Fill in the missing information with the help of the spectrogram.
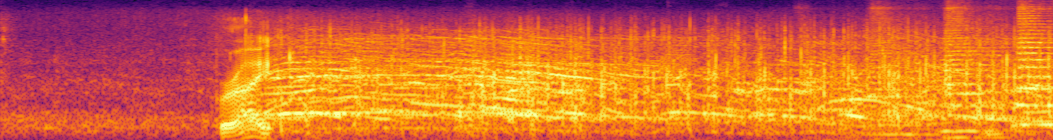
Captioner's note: cheering and applause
